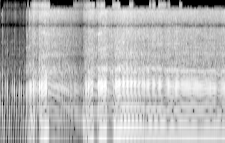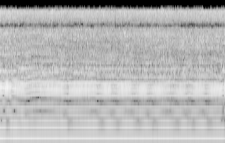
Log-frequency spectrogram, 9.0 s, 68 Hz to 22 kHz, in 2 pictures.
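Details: 1978 Homelite XL12 two-stroke chainsaw, revived after years of sitting, cutting firewood: it revs up cleanly, the pitch dips and recovers as it bites into the wood, then holds a smooth steady scream; cutting healthily under load.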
